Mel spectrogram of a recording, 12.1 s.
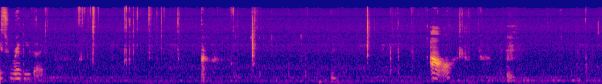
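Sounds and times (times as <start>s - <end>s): person chewing: 1.5s - 10.2s.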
